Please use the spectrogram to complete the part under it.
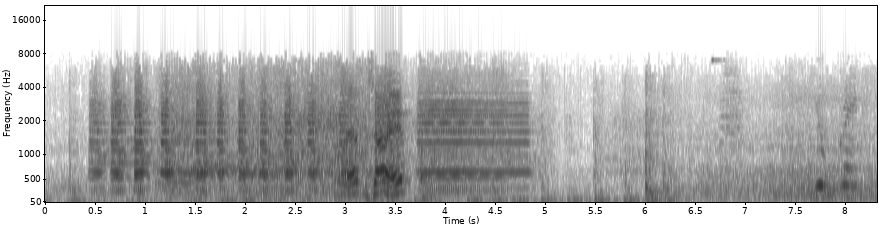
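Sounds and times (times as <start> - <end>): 
car horns honking in busy street traffic on a broad boulevard: 0.3 - 5.3
speech: 3.0 - 3.8.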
